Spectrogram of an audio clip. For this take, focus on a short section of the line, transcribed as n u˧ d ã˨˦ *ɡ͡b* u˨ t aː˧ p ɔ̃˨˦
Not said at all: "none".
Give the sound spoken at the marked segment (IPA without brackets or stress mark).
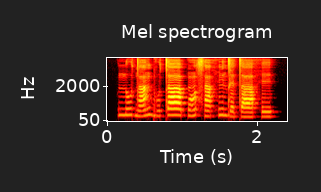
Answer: ɡ͡b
